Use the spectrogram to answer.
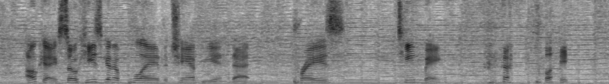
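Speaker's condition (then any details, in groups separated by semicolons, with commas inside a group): No condition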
